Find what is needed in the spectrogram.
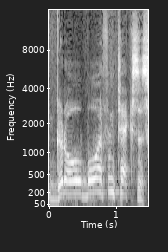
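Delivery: put-on good old boy Southern accent; demonstrating a Southern US accent from Texas. Shown as a demonstration. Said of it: "like this".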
